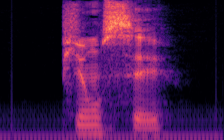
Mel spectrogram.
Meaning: 1. to be sleeping 2. to go to sleep; to crash out, hit the hay
- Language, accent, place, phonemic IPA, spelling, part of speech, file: French, France, Lyon, /pjɔ̃.se/, pioncer, verb, LL-Q150 (fra)-pioncer.wav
